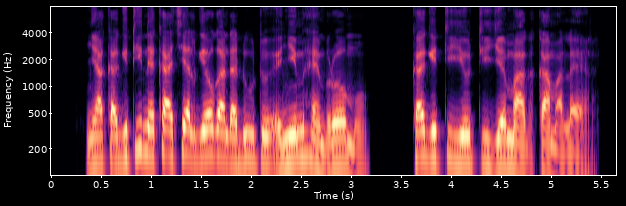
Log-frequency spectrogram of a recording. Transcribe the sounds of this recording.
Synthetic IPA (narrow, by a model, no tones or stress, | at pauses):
ɲakaɡɪtinekaːt͡ʃɪɛlɡɪɔɡandadutoeɲimɦɛmbɾomo̰ | kaɡɪtijotid͡ʒemaɡkama̰lɛ̰r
